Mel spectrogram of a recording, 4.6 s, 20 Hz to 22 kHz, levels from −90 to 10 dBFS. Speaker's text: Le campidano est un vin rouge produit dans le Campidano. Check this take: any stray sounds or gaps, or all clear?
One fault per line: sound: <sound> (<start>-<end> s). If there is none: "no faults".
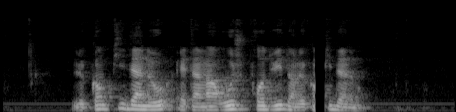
sound: dropout (3.2-3.3 s)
